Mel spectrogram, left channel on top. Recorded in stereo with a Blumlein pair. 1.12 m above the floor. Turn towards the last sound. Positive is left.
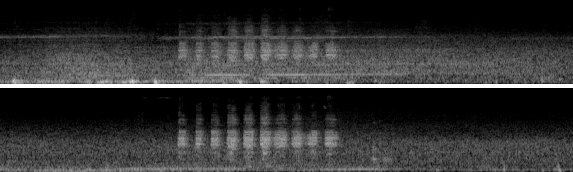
turn(degrees=-60)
